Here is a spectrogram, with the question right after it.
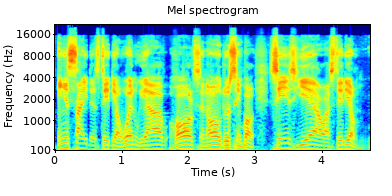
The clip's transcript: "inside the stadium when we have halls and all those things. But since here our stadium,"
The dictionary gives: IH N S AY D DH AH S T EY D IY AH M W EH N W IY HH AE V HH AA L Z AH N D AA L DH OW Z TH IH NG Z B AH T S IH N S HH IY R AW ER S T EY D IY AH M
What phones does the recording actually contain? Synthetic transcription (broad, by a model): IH N S AY D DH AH S T EY D IY AH M W EH N W IY HH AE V HH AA L S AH N AA L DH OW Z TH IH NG B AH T S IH N S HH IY AW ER S T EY D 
